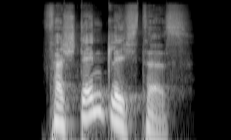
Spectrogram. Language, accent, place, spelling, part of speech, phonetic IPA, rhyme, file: German, Germany, Berlin, verständlichstes, adjective, [fɛɐ̯ˈʃtɛntlɪçstəs], -ɛntlɪçstəs, De-verständlichstes.ogg
- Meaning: strong/mixed nominative/accusative neuter singular superlative degree of verständlich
